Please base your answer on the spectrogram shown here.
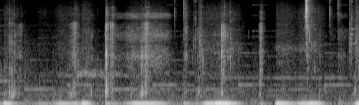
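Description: Raw carrot crunched right up against the mic, with repeated bursts of chewing and sharp clicky bites in an uneven rhythm and nobody talking.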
